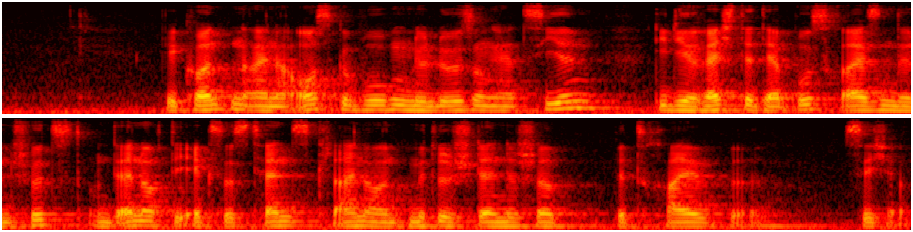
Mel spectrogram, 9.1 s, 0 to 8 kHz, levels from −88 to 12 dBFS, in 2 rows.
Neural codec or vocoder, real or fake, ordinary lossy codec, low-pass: none; real; none; 7.2 kHz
